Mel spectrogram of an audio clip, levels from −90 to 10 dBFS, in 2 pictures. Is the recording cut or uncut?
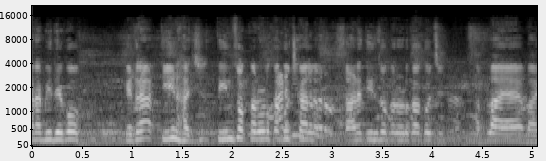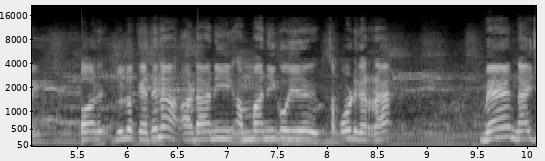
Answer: cut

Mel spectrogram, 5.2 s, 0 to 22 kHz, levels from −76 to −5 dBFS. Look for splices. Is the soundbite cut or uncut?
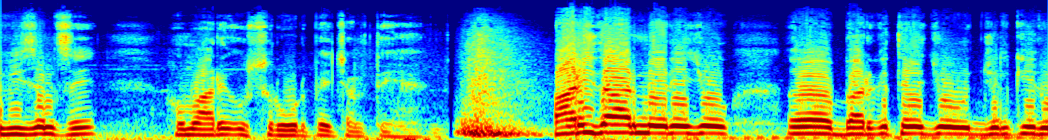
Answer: cut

